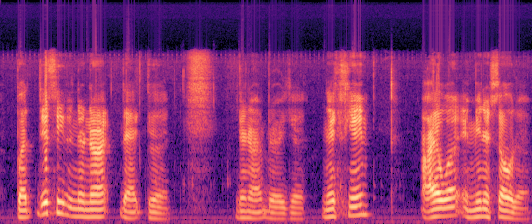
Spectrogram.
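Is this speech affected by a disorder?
Yes: cerebral palsy.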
